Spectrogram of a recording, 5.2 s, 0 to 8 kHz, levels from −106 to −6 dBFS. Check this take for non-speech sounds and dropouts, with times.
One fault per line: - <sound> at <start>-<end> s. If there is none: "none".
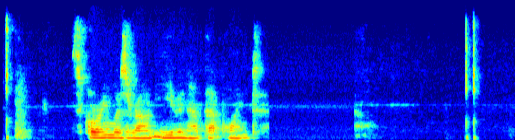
none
